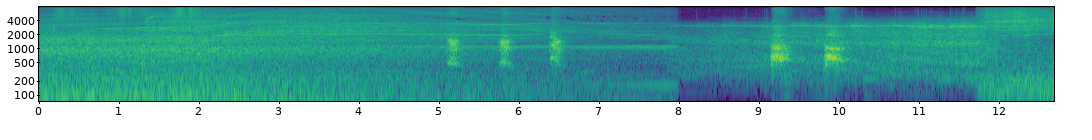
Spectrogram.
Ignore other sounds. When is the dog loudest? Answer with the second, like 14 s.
10 s.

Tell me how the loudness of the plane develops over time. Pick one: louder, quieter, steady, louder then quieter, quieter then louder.
quieter then louder.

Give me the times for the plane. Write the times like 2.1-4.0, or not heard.
0.0-12.6.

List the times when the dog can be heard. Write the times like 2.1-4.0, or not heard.
0.1-2.1, 5.0-6.6, 9.1-10.1.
